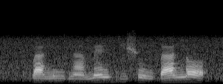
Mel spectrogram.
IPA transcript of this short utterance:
b a˨ n u˨ d ã˨ m ɛ̃˧ ɡ͡b i˧ ʃ ũ˨ ɡ͡b a˨˦ n ɔ˦˨

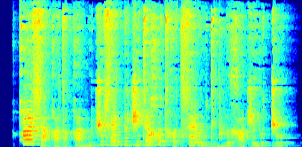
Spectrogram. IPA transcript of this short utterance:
qʼ æ˥ s æ˩ q æ˩ d ʌ˥ q ɛ˩ ŋ u˥ d͡ʒ ʊ˥ s æ˥ d ɗ ə˥ d͡ʒ ɪ˥ d æ˥ χ ʊ˥ d h ʌ˩ d s æ˥ l u˩ d ɪ˩ d ŋ ə˥ x ɑ˩ t͡ʃ ə˥ j ʊ˥ d d͡ʒ ʊ˥

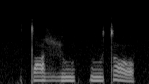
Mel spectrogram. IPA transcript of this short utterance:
tˤ ɑ ɮ u k͡p u t ɔ

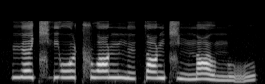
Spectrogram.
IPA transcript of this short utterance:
ɥ ɛ˥ t͡ɕʰ j o˥ ʊ̯ ʈ͡ʂ w ɑ˥ ŋ n̪ y˧˥ t̪ ɑ˥ ŋ t͡ɕ i˨ ŋ n̪ ɑ˥˩ ʊ̯ n̪ ṵ˨˩˦

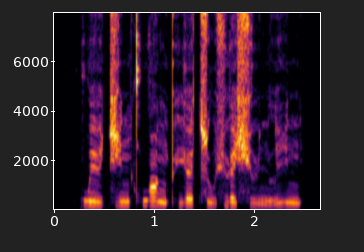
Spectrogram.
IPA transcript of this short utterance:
k w e˥˨ ɪ̯ t͡ɕ i˦ n kʰ w ɑ˥˨ ŋ pʰ j ɛ˨˦ t͡s u˨˦ ɕ ɥ ɛ˧ ɕ y˨˩ n l i˥˨ n

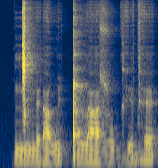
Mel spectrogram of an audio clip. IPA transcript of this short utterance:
ŋ͡ǀ ɪ n ɛ ɾ a w y ǃ u l a ɮ o ɡʱ ɪ dʱ ɛ

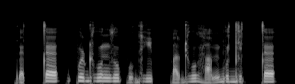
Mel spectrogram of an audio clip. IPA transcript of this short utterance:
ɾ ə˩ tː ə˥ | p u˥ ɖʱ u˥ n z u˥ p u˩ ɡʱ i˥ pː a˩ ɖʱ u˥ ɦ a˩ m b u˥ dʲ ə˥ tː ə˥

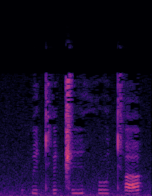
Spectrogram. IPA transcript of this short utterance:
ɓ ɪ cʰ ɪ ǁ i h u cʰ a

